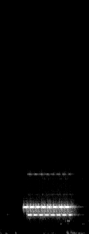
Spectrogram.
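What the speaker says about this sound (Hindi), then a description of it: "ये किसका फोन आ रहा है?" A landline telephone ringing indoors, a single sustained electronic trill lasting about a second, clear and moderately loud against near silence.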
